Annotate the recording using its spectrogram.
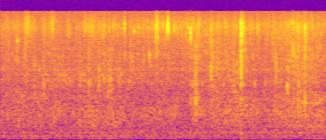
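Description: Faint, scattered ticks and patter of Pekin ducks' bills probing damp soil and leaf litter for worms.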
